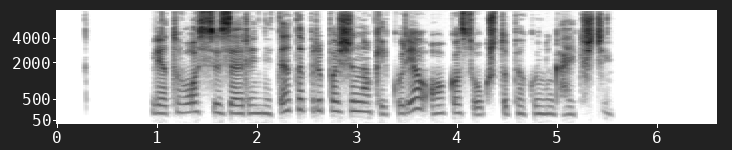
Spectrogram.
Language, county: Lithuanian, Šiauliai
